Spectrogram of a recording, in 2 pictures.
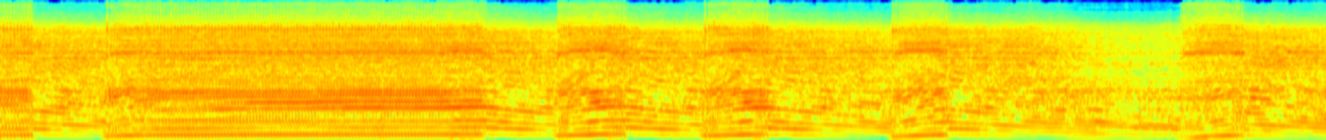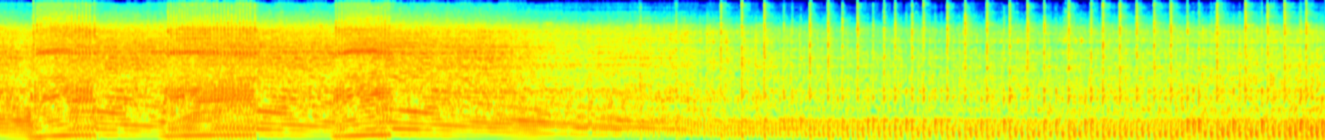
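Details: Homelite XL Automatic chainsaw after repair (fuel issue had forced full-choke running; new bar stud); repeated blips sweeping cleanly up and down, then steady high revs; normal running.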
